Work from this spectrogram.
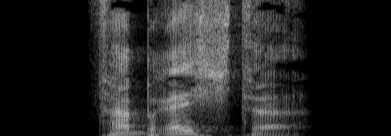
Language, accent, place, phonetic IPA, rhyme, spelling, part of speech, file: German, Germany, Berlin, [fɛɐ̯ˈbʁɛçtə], -ɛçtə, verbrächte, verb, De-verbrächte.ogg
- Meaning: first/third-person singular subjunctive II of verbringen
